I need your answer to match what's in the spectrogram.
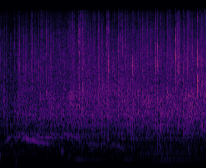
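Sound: audience clapping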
